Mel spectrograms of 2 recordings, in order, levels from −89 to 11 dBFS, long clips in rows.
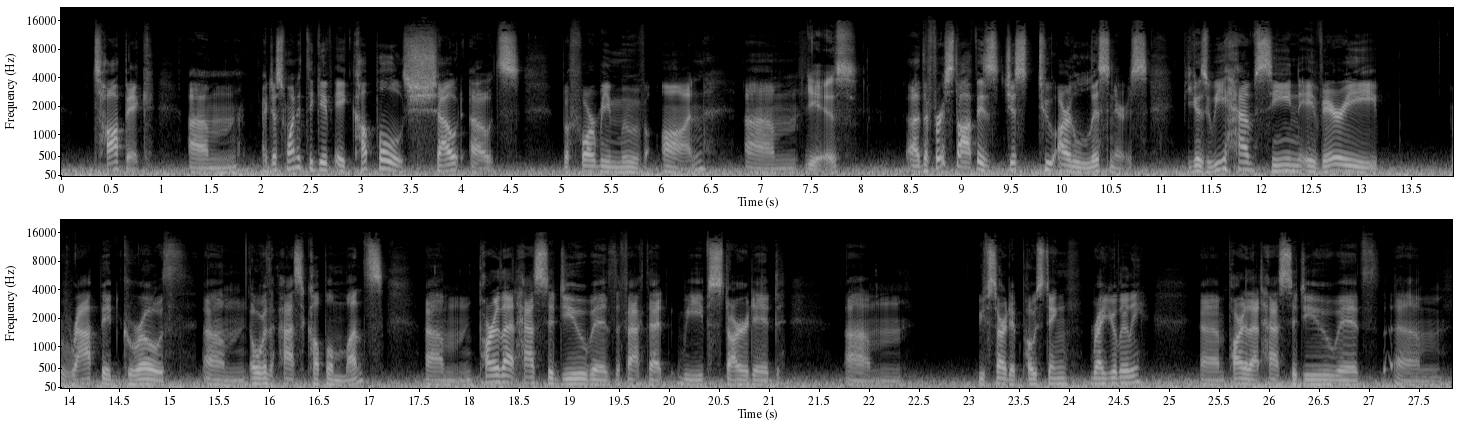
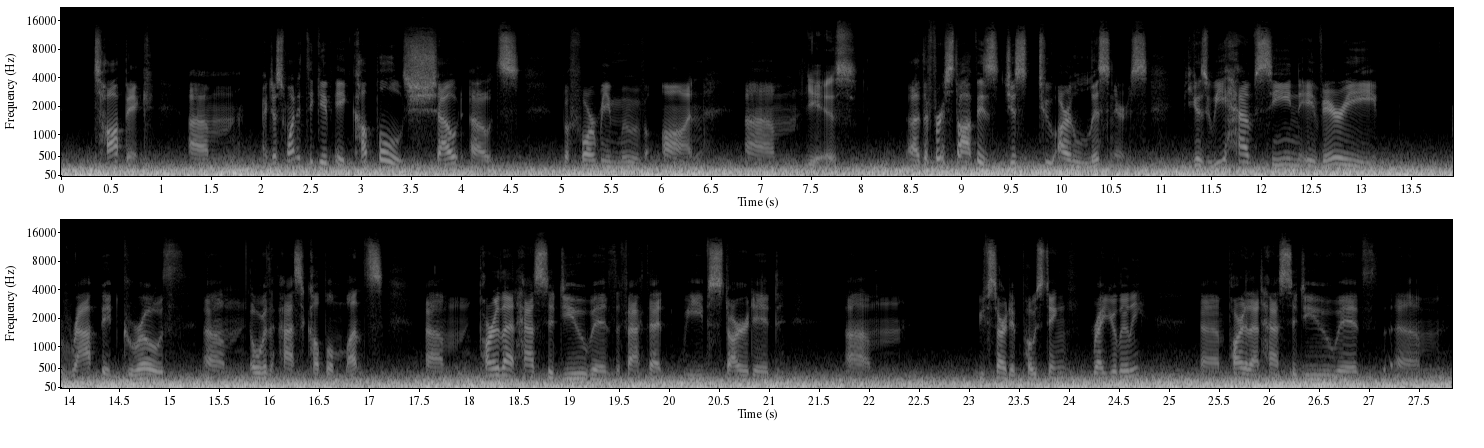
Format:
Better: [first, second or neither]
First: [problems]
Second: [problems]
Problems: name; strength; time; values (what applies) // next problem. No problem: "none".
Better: first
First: low rumble; faint; throughout; 20 dB below the speech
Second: low rumble; loud; throughout; as loud as the speech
